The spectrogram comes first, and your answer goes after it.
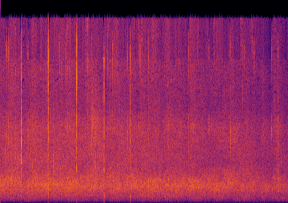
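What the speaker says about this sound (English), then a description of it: "So just a round of applause for our public works crew, for the school district, for the volunteers." A crowd claps steadily at a city's State of the City address, a dense, sustained round of applause filling the room at even loudness, with a few sharper individual claps standing out.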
